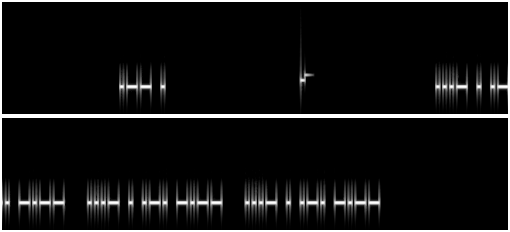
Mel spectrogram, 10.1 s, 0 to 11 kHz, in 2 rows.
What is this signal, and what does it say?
Morse code, heard as a keyed tone, about 34 wpm, 700 Hz. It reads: WE VERY VERY VERY
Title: Top 200 Words Repeated 35wpm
